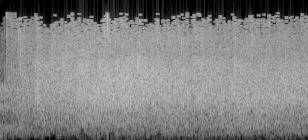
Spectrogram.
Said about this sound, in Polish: Gorące brawa!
